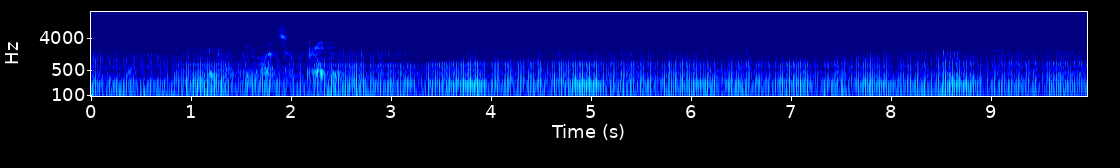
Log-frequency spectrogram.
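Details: Kisha, a little kitten, purring loudly: a steady, low, rumbling purr that pulses continuously throughout, with a few soft spoken words near the beginning.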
